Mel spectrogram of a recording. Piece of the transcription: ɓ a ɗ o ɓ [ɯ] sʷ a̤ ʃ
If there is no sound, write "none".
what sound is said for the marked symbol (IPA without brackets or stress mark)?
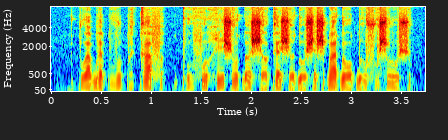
ɯ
